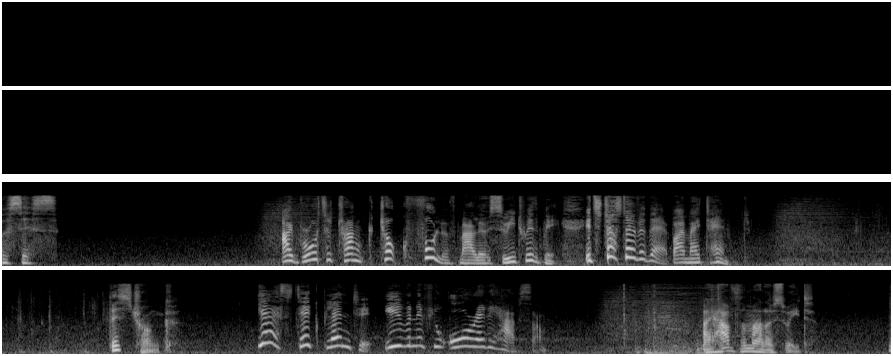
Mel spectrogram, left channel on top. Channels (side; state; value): left; silent; 58 dB below the other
